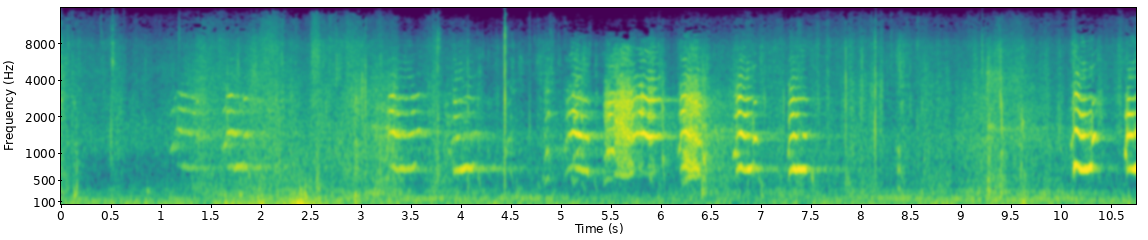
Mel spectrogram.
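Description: Beagle-type rabbit hounds baying: a string of about a dozen short, repeated calls on the same pitch, some drawn out a little longer, then a pause and two more calls near the end.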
